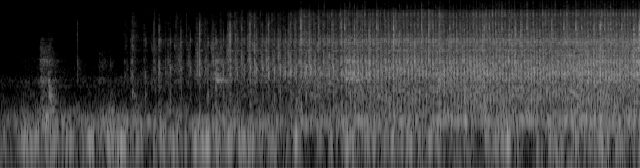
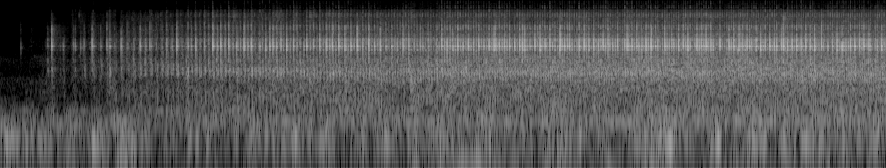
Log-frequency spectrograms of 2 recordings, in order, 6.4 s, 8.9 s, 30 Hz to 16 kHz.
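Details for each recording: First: Homemade short-wheelbase bike on the 11 rear and 39 front sprockets, idler without the chain keeper, mic one hand length away: the chain whirs up to speed with light, even ticking. A smooth, fairly quiet drivetrain. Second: Homemade short-wheelbase bike drivetrain spun by hand with HDPE chain keeper fitted near idler: fast dense chain clatter and bright metallic hiss, about 10 dB louder than without keeper; loud chain idler noise.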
